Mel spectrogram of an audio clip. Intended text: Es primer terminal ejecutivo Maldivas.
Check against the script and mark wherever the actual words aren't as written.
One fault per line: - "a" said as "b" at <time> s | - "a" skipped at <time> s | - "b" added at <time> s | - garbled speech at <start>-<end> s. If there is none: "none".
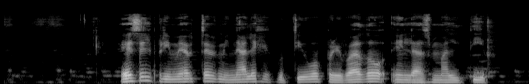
- "el" added at 1.4 s
- "privado en las" added at 3.2 s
